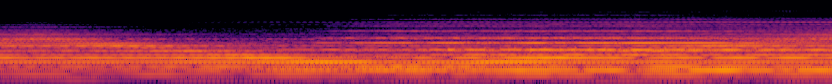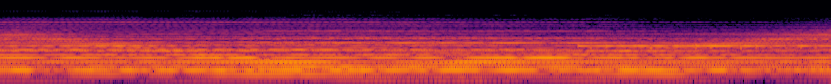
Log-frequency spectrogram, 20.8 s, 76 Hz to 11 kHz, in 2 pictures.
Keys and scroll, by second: 1.9 ctrl+z, 2.5 ctrl+z, 8.5 z, 11.2 5, 11.2 0, 11.5 Return, 12.0 b, 18.2 typing, 18.7 Return.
